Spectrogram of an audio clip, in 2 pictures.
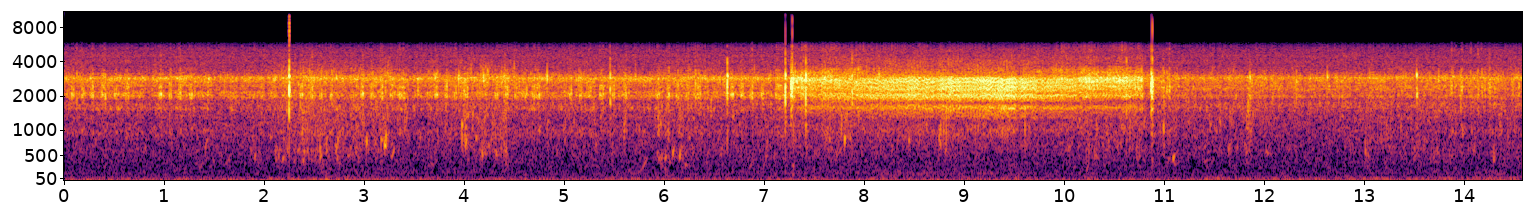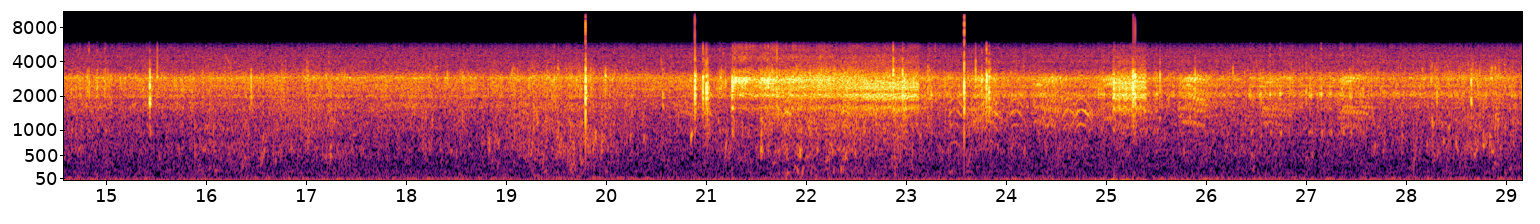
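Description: Shallow river running over a gravel riffle, with two longer spells of louder splashing, the first a few seconds in and the second about two-thirds of the way through, plus a few sharp clicks.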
